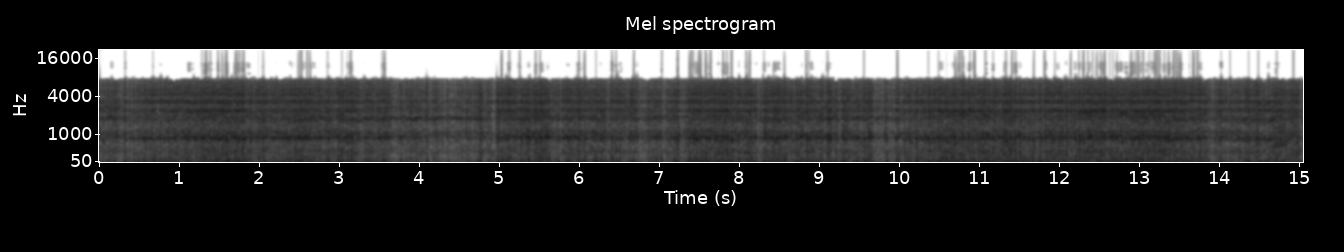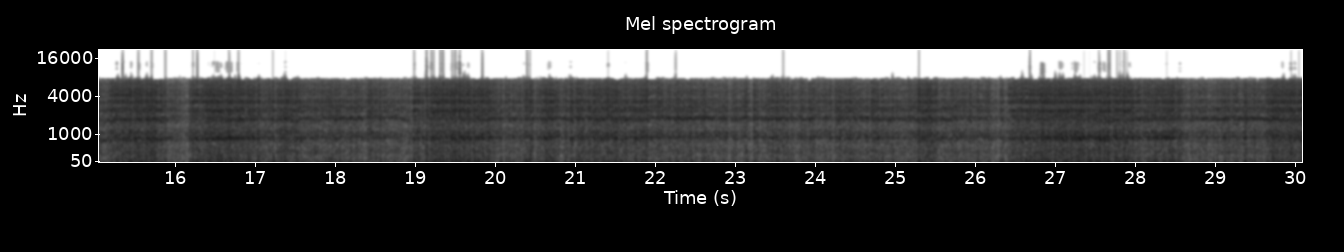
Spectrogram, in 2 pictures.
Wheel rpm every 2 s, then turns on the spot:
220, 230, 230, 230, 230, 220, 220, 210, 220, 220, 230, 230, 230, 220, 230.
none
